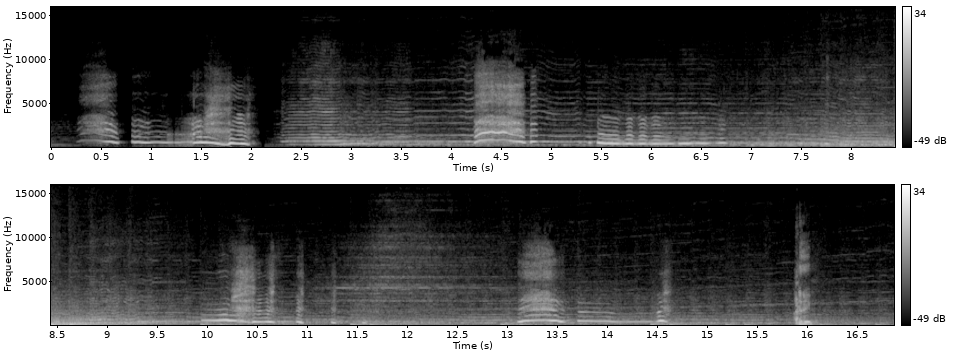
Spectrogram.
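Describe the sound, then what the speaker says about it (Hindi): A woman cries and wails in a Hindi TV drama, with sobbing moans rising and falling over about seventeen seconds, gasps between them and music swelling underneath. "अरे ये किसके रोने की आवाज आ रही है?"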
